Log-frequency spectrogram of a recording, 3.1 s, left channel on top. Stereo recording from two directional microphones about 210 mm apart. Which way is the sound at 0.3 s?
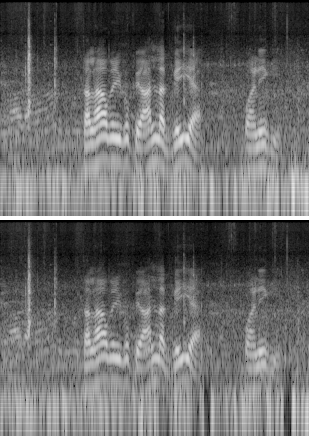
25° left (ahead or behind).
